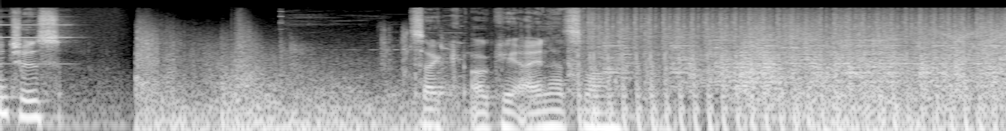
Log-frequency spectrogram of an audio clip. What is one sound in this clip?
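Gunfire blasts in rapid bursts.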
